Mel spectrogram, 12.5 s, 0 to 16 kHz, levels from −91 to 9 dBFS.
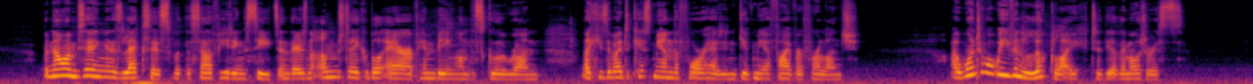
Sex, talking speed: female, 240 wpm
